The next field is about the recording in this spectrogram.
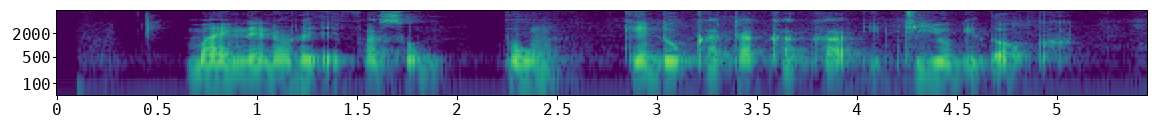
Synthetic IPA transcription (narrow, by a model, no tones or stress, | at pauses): maɛnɛnɔɾɛ̰ʔɛfaso̰m | t̪ʊm | kendokatakʰakʰa̰ʔitijoɡɪd̪ɔ̰k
